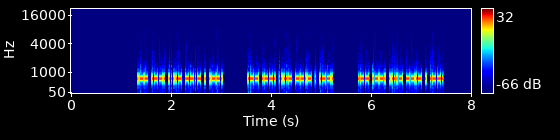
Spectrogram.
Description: Morse code, heard as a keyed tone, about 46 wpm, 700 Hz. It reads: WP4QEP WP4QEP WP4QEP
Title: USA Call Signs - 6 Characters - Repeated 3x - 50wpm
